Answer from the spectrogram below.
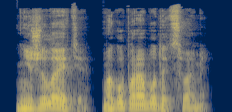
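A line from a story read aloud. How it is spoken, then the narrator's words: Soft. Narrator (Russian): сказал я мягко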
